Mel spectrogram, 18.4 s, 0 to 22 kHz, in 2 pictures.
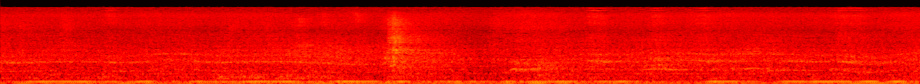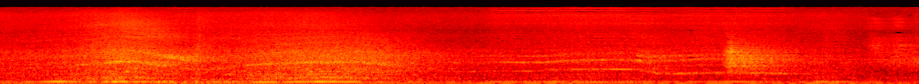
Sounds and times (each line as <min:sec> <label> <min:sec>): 0:00.0 forklift 0:18.3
